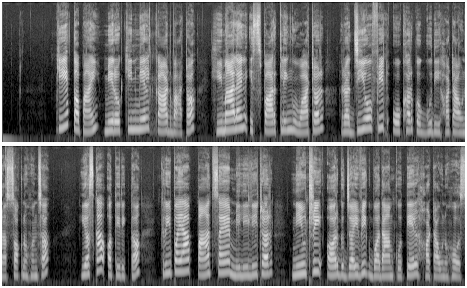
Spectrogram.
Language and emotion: Nepali, neutral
